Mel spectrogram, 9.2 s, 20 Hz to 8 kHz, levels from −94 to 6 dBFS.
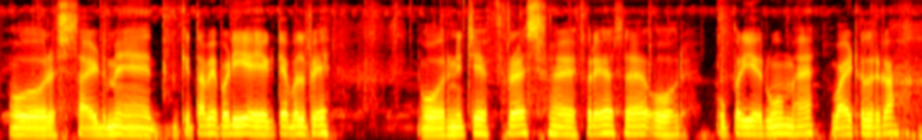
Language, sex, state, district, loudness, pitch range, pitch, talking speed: Marwari, male, Rajasthan, Nagaur, -16 LUFS, 105-120 Hz, 115 Hz, 145 wpm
